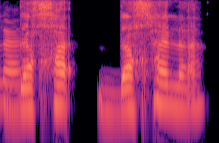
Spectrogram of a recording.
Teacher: दाल हरफे कलकला है और ये मुतहरक है, तो इस पर असूले कलकला नहीं हो रहा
